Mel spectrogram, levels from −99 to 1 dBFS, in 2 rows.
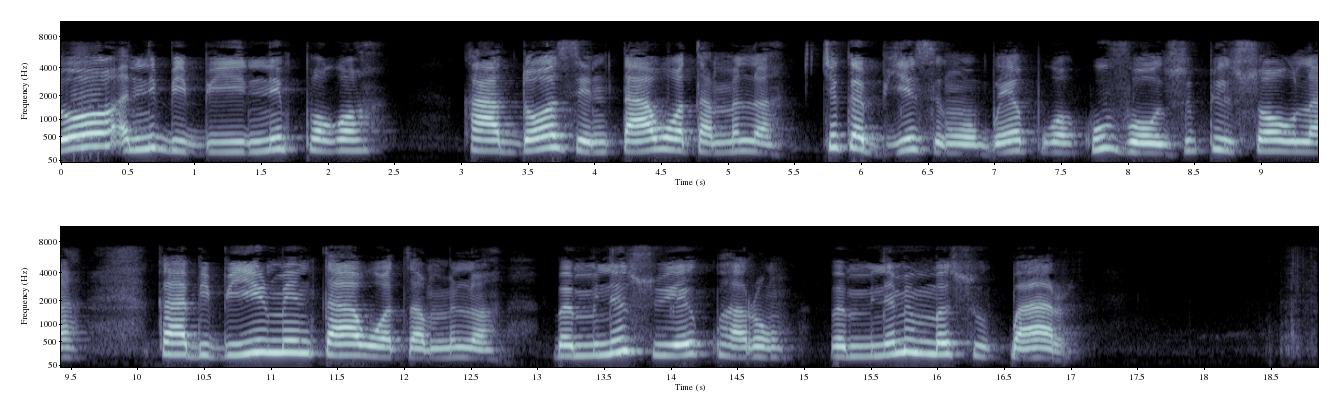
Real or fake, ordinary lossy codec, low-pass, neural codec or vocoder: real; MP3, 48 kbps; 7.2 kHz; none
